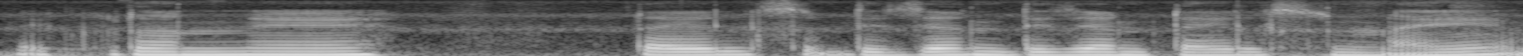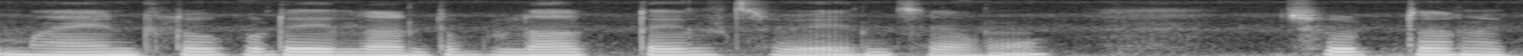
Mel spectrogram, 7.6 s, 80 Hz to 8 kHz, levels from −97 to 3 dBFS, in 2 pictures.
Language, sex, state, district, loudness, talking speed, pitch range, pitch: Telugu, female, Andhra Pradesh, Sri Satya Sai, -16 LUFS, 110 wpm, 150-165 Hz, 160 Hz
